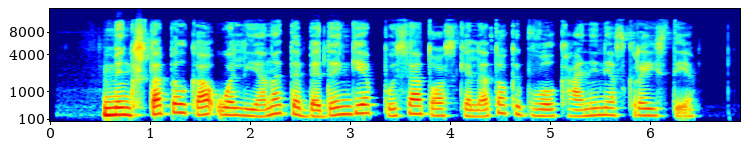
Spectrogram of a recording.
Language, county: Lithuanian, Vilnius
